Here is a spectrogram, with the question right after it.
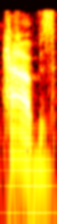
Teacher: that L is going to be silent.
